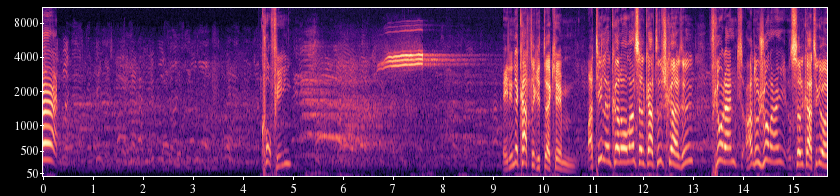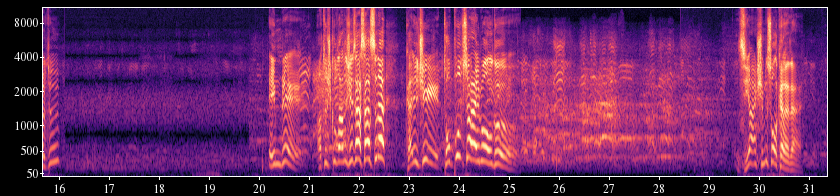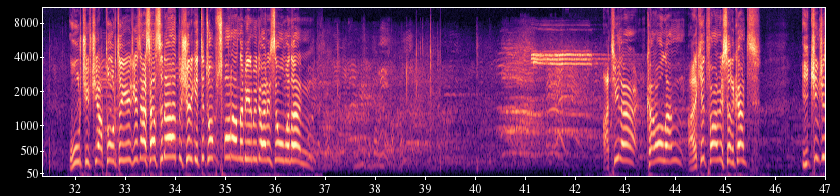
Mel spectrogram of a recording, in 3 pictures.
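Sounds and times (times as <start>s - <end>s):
distant footballers shouting: 5.0s - 9.3s, 10.8s - 29.3s, 31.5s - 47.0s
referee's whistle blast: 6.7s - 8.5s, 41.1s - 42.6s
men shouting: 25.2s - 28.9s.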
